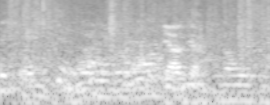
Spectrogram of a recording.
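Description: Indistinct voices of several people talking at once, a murmur of overlapping conversation with no clear words.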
